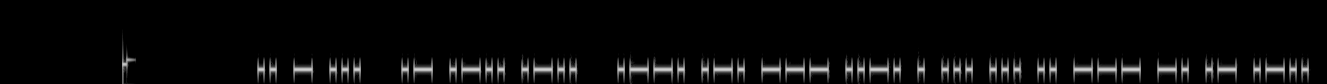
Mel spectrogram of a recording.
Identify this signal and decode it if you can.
Morse code, heard as a keyed tone, about 21 wpm, 700 Hz. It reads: ITS ALL PROFESSIONAL
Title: Sentences from Top 1000 Words - Review Part 4 - 20wpm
